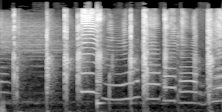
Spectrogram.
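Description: Sharp snaps and claps strike in a steady, repeating rhythm over a music track with sustained tonal notes, the crisp percussive hits cutting through clearly.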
